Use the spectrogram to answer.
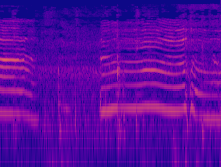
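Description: Children crying as they leave a museum: high, tremulous wailing sobs drawn out into sustained moaning cries, broken by short gasps and whimpers, fairly loud throughout.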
